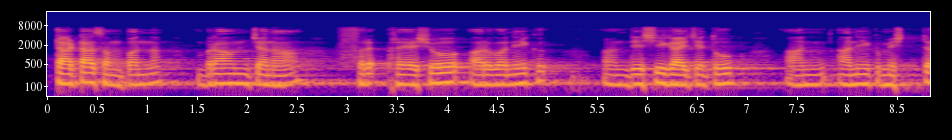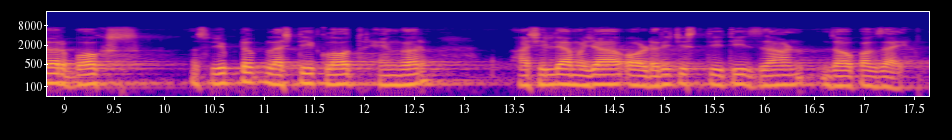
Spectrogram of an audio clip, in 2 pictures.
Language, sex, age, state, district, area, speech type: Goan Konkani, male, 60+, Goa, Canacona, rural, read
